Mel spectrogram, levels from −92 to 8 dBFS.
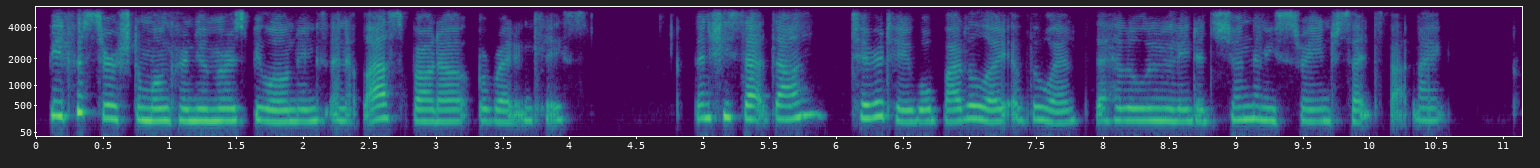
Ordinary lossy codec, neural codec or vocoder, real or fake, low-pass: Opus, 32 kbps; codec, 24 kHz, 0.9 kbps, WavTokenizer, medium speech release version 2; fake; 5.4 kHz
